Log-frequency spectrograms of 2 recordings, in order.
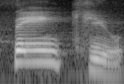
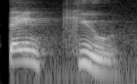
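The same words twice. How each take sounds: First: The first word begins with a breathy th sound. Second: The first word begins with a plain t sound. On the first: The speaker calls it right. "en vez de decir thank you" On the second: The speaker calls it wrong. "muchas veces decimos thank you"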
